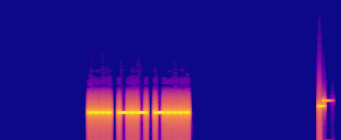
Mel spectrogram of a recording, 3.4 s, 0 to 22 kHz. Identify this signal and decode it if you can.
Morse code, heard as a keyed tone, about 40 wpm, 700 Hz. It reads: HK6
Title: Callsign Prefixes for Top 100 DXCC - 40wpm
